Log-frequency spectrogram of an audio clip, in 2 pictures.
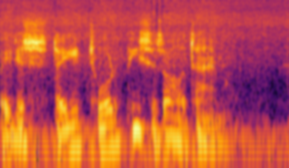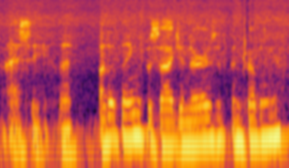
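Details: Adult male voices, interview; normal speech.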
